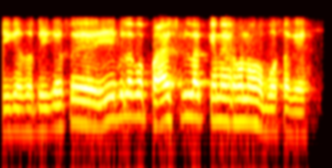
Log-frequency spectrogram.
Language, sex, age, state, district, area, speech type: Assamese, male, 45-60, Assam, Golaghat, urban, conversation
